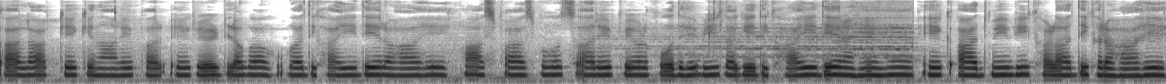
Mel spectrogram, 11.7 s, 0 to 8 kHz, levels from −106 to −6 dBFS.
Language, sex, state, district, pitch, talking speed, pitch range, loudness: Hindi, female, Chhattisgarh, Balrampur, 225 Hz, 155 wpm, 220-230 Hz, -24 LUFS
